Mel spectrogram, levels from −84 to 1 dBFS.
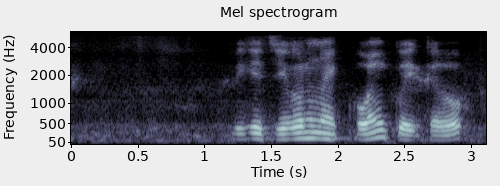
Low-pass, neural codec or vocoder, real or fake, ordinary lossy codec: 5.4 kHz; autoencoder, 48 kHz, 32 numbers a frame, DAC-VAE, trained on Japanese speech; fake; AAC, 48 kbps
